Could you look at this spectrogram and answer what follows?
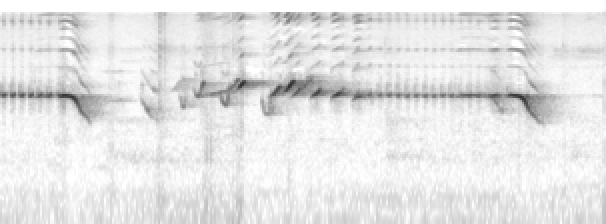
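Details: Common iora competing indoors with another bird at close range: a rapid trill ending in a downslurred whistle, warbled rising notes, then another long trill that falls away at the end.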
